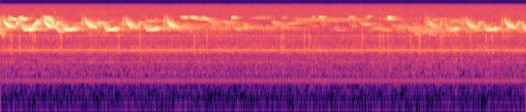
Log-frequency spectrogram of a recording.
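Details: At Mount Fuji's fourth station, an olive-backed pipit sings a fast, high, continuous run of thin sweeping and trilled notes, about four per second, over a steady low mechanical hum.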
